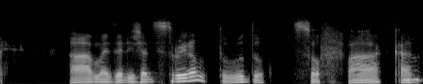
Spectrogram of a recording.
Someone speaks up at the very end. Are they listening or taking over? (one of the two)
listening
